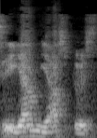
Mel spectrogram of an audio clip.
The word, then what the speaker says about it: Jan Jaspers: It's Jan Jaspers. That's how it's pronounced in my language.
